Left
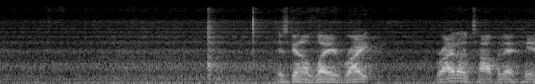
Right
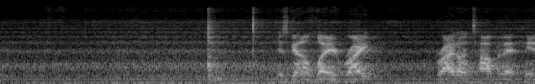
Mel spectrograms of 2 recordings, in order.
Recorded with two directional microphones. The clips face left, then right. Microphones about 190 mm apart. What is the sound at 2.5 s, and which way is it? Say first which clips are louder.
Speech: left 7 dB; 40° left (ahead or behind).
